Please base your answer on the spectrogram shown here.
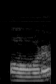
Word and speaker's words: hora: sentido e escrita diferente isso porque a letra h ela é muda ou seja não tem som realmente quando vocês vão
